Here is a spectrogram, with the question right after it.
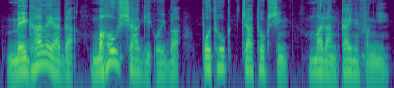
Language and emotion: Manipuri, neutral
